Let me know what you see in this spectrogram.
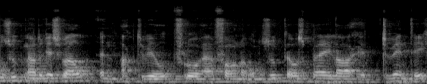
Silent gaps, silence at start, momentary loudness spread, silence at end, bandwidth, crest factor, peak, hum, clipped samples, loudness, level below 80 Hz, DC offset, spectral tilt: none; 0 s; 7 LU; 0 s; 16 kHz; 16 dB; -8 dBFS; none; under 0.1%; -25 LUFS; -52 dBFS; under 0.1%; -5 dB/octave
